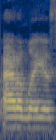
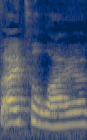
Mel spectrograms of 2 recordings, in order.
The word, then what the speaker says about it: Atalaya: thought it was called a delay is castle but it's actually Spanish supposed to be pronounced itíll ayah and oh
